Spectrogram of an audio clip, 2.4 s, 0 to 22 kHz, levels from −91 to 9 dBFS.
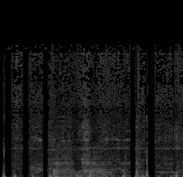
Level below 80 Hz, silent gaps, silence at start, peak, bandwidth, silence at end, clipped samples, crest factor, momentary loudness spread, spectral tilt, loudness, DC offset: -68 dBFS; none; 0.05 s; -34 dBFS; 16.5 kHz; 0 s; under 0.1%; 20 dB; 6 LU; -3.5 dB/octave; -52 LUFS; under 0.1%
